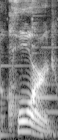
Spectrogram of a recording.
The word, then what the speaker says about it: chord: The chord. Chord has a silent H.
